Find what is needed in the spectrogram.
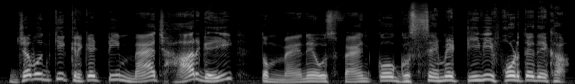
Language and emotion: Hindi, angry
